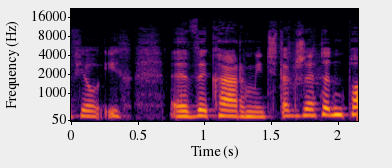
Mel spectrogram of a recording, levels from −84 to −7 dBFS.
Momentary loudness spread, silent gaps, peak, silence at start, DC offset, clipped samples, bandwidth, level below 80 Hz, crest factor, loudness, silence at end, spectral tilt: 12 LU; none; -12 dBFS; 0 s; under 0.1%; under 0.1%; 15 kHz; -78 dBFS; 16 dB; -30 LUFS; 0 s; -6 dB/octave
